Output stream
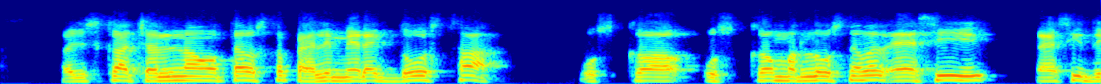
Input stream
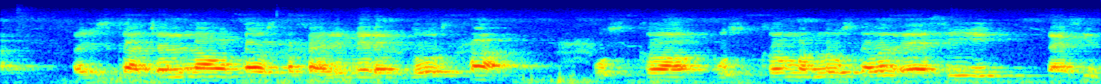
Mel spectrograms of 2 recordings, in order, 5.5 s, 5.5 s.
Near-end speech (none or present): none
